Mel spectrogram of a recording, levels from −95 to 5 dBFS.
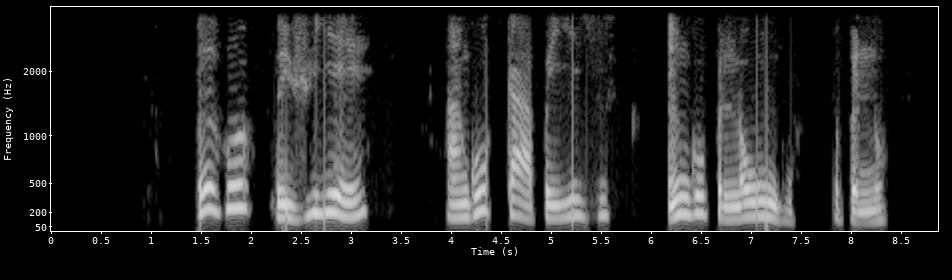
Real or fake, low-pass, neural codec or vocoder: real; 3.6 kHz; none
